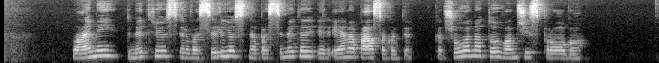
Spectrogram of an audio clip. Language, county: Lithuanian, Vilnius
